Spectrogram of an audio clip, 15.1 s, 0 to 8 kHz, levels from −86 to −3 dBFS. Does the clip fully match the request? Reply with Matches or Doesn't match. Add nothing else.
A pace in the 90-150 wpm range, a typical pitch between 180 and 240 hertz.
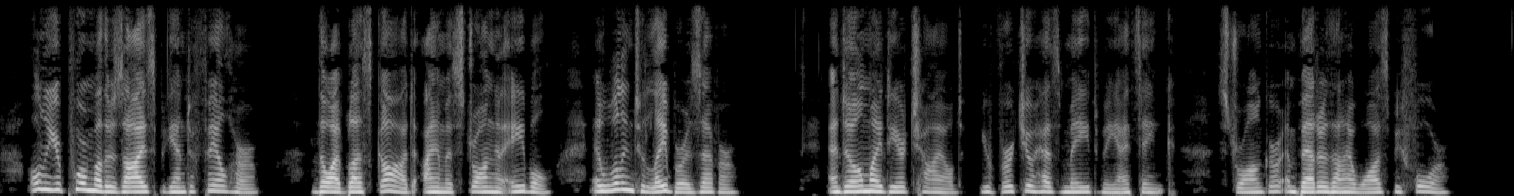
Doesn't match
